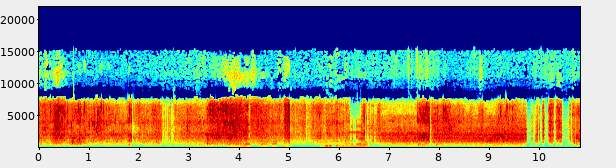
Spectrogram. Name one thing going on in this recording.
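Water splashes steadily as a swimmer strokes through it.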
